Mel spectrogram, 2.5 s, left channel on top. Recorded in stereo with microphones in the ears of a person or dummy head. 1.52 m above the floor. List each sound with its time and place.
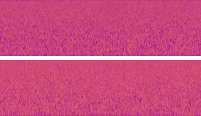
Only background noise.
